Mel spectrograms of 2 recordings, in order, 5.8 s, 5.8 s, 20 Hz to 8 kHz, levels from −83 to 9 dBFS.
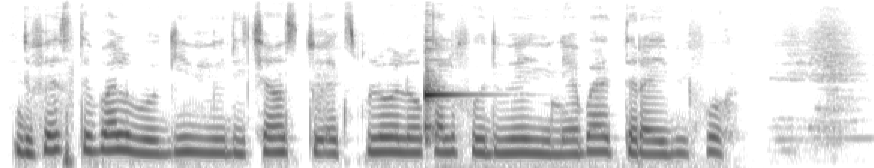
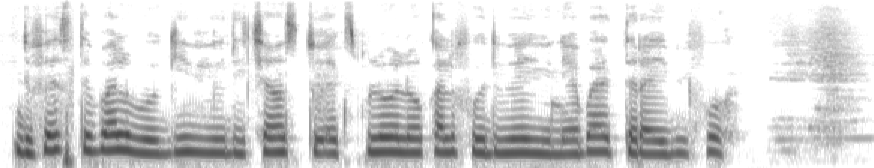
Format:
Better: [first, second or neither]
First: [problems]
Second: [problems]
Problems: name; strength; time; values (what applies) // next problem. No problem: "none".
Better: second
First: background sound (Bell); 4 dB above the speech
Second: none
